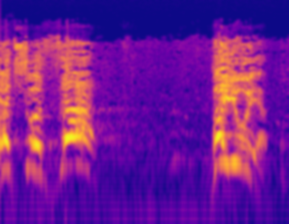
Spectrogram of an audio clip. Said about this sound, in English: And the whole crowd there, that, you know, everybody who gathered on the square just shouts back, of course we fight, we fight.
